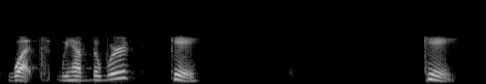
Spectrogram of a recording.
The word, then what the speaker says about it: que: Then for what, we have the word que. Que. You can hear how that U in the middle, we don't hear it when we pronounce it, really. It's just one sound, que.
